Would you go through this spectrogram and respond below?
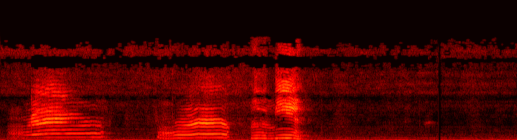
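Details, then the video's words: Pet cat, described as a little black cat meowing loudly, gives three drawn-out harmonic meows, the last rising and falling, over a steady low hum. "a little black piggy meowing loudly"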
